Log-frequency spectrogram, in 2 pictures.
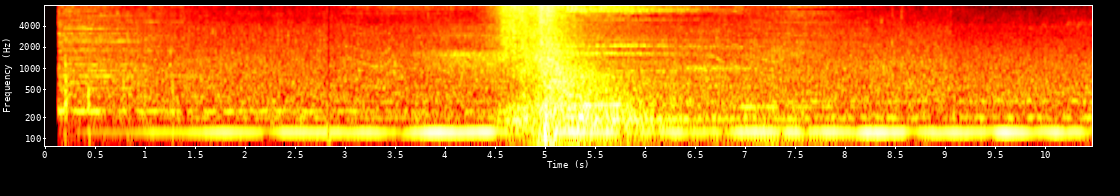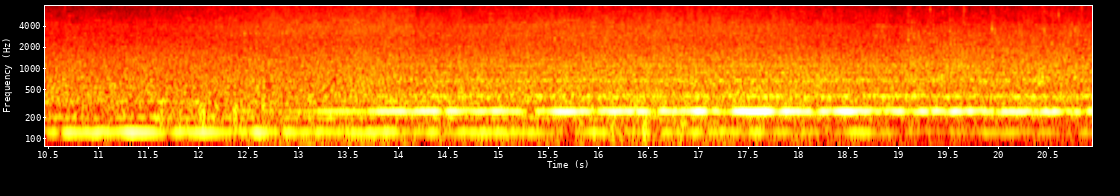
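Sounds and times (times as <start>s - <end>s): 
meditation music: 0.5s - 20.9s.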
